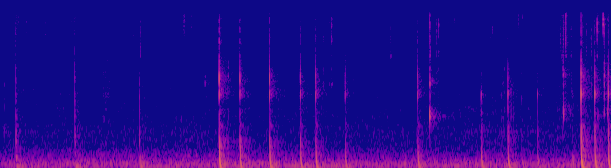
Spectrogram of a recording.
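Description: Stylus tip tapping on a tablet's glass screen during handwriting: faint, irregular sharp ticks, a few a second, coming more often from about two seconds in and bunching near the end.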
